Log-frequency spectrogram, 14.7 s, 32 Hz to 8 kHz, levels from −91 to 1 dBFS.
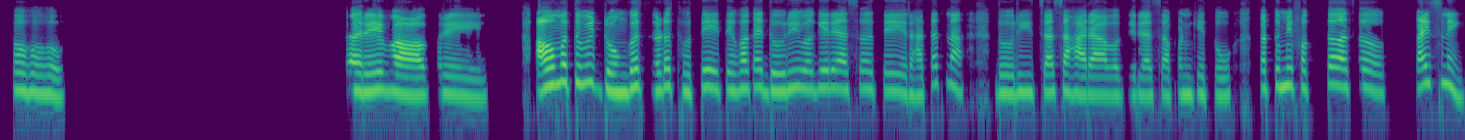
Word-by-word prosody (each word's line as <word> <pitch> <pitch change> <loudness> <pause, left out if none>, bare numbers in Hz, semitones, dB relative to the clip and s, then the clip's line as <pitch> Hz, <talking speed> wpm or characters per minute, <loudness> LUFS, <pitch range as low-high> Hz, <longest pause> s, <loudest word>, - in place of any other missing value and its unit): हो, 225 -1 -1
हो, 210 -2 -5
हो. 185 -3 -6 2.9
अरे 220 +1 +5
बापरे! 200 -2 +4 0.9
अहो, 265 +2 +10
मग 315 +2 +4
तुम्ही 305 0 +2
डोंगर 220 +2 +2
चढत 235 +1 -3
होते, 245 +3 -2
तेव्हा 235 +2 -1
काय 255 0 0
दोरी 225 +3 -3
वगैरे 245 +1 -1
असं 235 0 -2
ते 220 -2 -2
राहतात 190 +8 -5
ना, 265 -3 +1 0.4
दोरीचा 210 +1 -3
सहारा 195 -3 +2
वगैरे 190 0 -7
असा 185 +1 -5
आपण 195 +1 -8
घेतो? 185 -2 -10 0.3
का 245 - +2
तुम्ही 265 +1 0
फक्त 250 +4 -6
असं 255 -4 +1 0.3
काहीच 285 +4 +4
नाही? 255 - -2
220 Hz, 125 wpm, -22 LUFS, 200-250 Hz, 2.9 s, अहो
